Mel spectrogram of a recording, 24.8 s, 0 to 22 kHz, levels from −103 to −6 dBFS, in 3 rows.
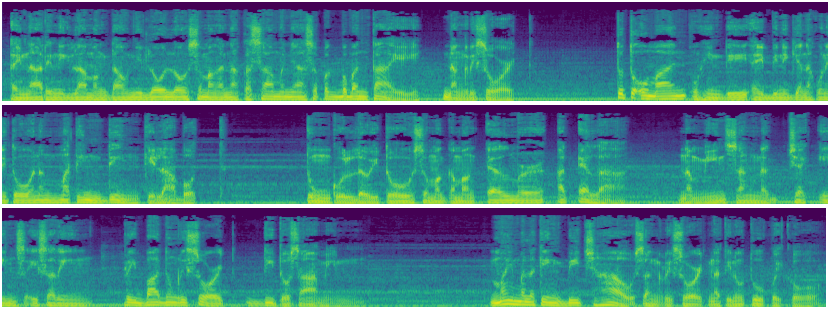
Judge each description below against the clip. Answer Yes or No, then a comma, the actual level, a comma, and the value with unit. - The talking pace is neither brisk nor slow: Yes, average, 130 wpm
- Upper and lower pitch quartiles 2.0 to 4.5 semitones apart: No, average, 5.2 semitones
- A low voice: Yes, very low, 85 Hz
